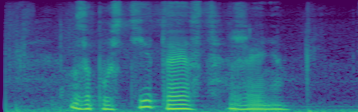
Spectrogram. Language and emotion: Russian, sad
